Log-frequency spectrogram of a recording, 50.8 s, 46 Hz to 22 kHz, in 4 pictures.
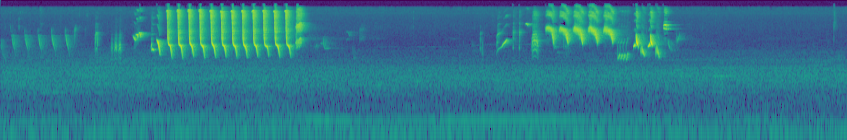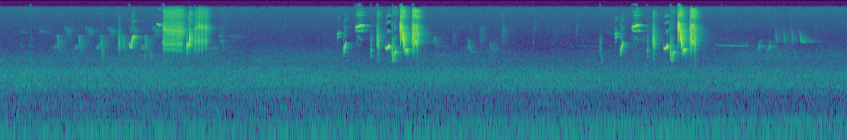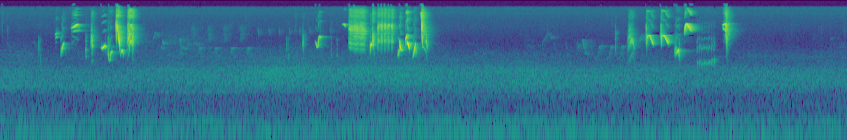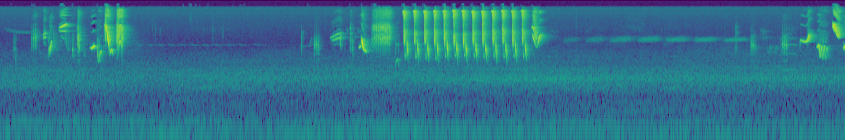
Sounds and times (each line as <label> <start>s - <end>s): midnight nightingales 0.0s - 5.5s
midnight nightingales 7.2s - 10.3s
midnight nightingales 13.0s - 16.3s
midnight nightingales 17.8s - 20.2s
midnight nightingales 21.7s - 24.9s
midnight nightingales 26.2s - 31.9s
midnight nightingales 33.6s - 36.5s
midnight nightingales 38.2s - 50.8s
